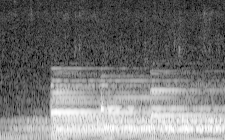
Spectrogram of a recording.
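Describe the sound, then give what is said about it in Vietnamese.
Rain falls outside as a steady, even hiss beneath sustained tonal chords that shift every half second or so, loud and continuous throughout. “Ngoài trời vẫn cứ mưa.”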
